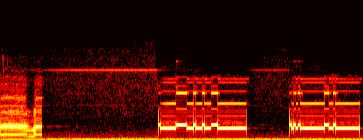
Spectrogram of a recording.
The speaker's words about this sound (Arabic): انقطع الاتصال، ناخذ اتصال آخر من معاي.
